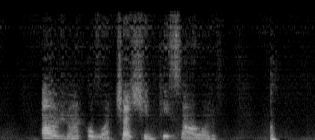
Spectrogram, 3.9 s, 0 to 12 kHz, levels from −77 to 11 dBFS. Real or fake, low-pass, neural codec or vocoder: fake; 10.8 kHz; codec, 44.1 kHz, 0.9 kbps, DAC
